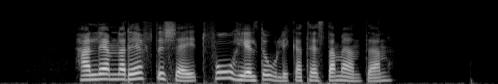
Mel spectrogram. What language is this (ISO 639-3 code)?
swe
